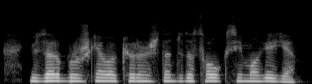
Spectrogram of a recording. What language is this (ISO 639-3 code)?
uzb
